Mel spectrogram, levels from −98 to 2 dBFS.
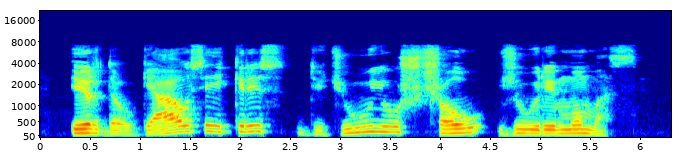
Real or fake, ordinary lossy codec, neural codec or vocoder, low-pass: real; MP3, 64 kbps; none; 7.2 kHz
